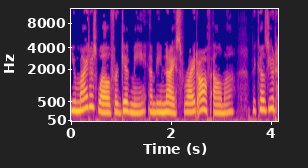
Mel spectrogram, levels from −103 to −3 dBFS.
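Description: Speech recording; no technical faults detected.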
